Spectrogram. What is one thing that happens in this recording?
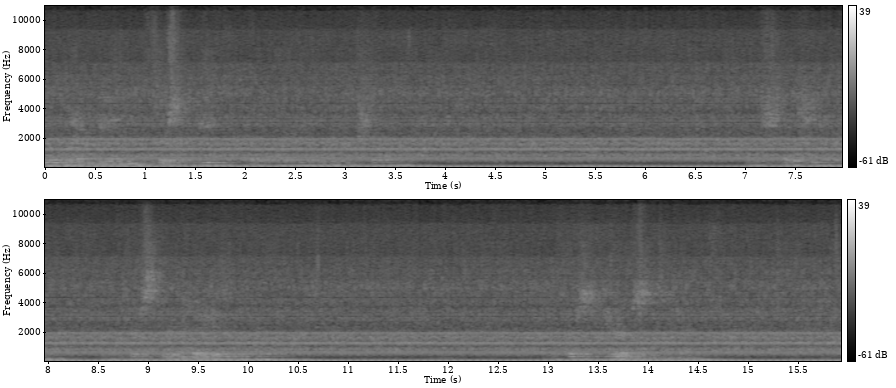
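An older woman speaks calmly through a microphone and loudspeaker, with pauses.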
